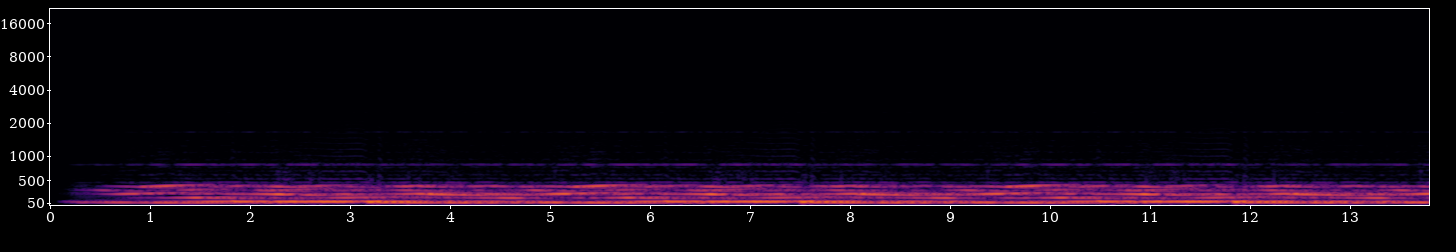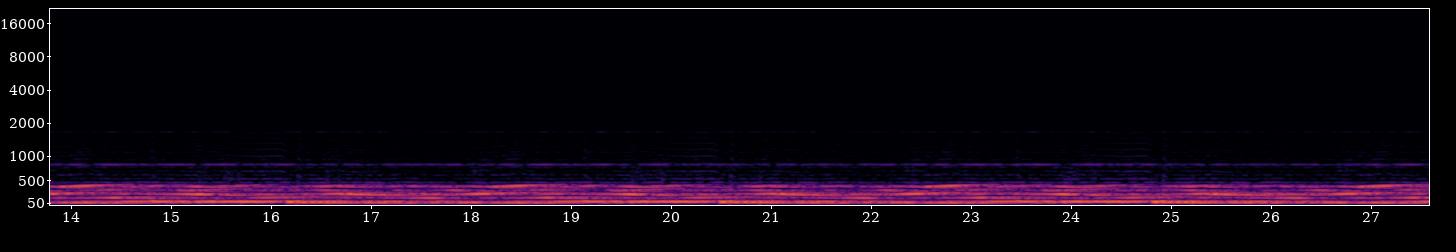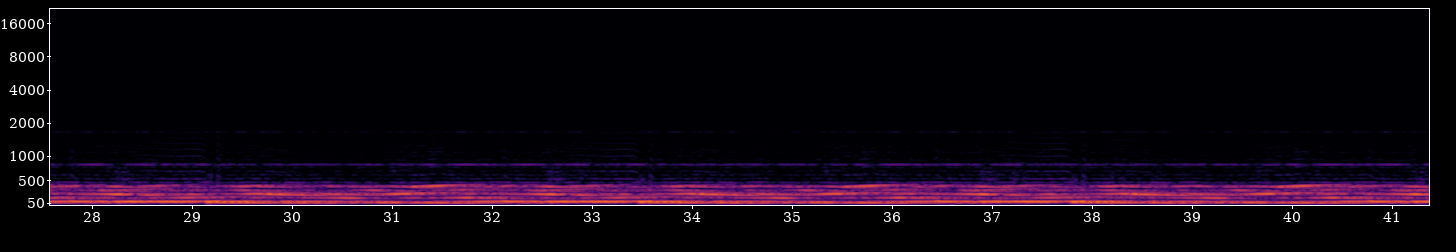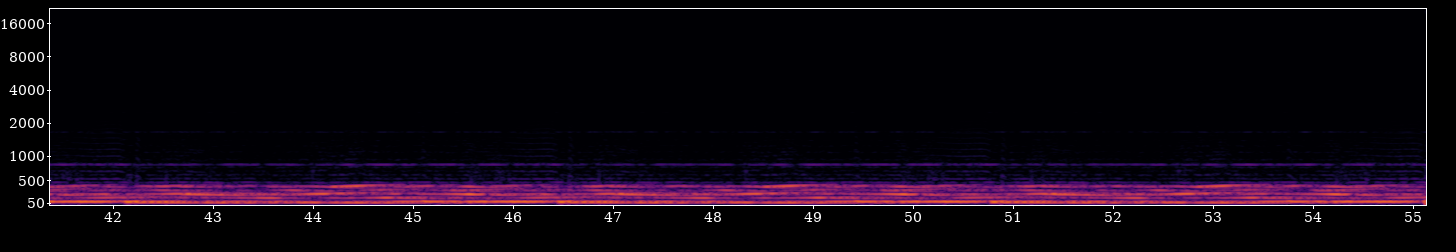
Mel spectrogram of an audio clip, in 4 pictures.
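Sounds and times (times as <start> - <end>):
swirling drone: 0.2 - 55.1.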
